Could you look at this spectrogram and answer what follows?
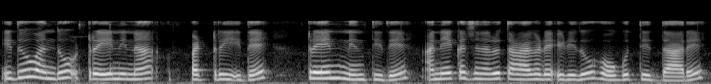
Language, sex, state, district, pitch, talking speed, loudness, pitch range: Kannada, female, Karnataka, Bidar, 245 Hz, 95 wpm, -15 LUFS, 225-275 Hz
